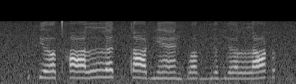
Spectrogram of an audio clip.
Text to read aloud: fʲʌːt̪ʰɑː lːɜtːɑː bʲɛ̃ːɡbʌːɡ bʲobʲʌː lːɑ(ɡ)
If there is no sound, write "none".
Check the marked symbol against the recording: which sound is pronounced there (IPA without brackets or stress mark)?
ɡ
